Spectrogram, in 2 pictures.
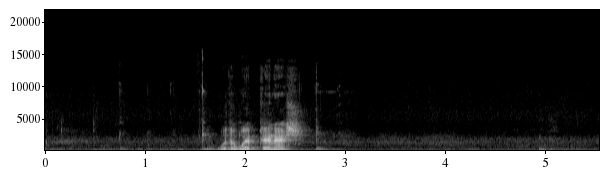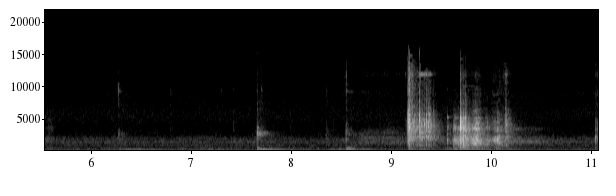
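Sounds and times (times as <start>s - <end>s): soft bumps and small clicks: 0.0s - 3.0s, 4.1s - 8.8s.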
